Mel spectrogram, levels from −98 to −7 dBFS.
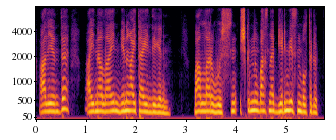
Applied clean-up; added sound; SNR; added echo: none; none; none; none.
